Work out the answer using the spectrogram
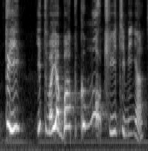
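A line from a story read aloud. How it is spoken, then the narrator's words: Sobbing. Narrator (Russian): сказала она, всхлипнув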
